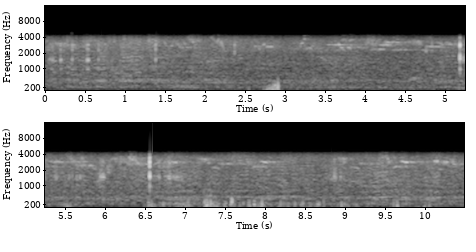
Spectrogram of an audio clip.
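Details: Bees piled together in a tree make a continuous, broad droning hum, with scattered louder buzzes of single bees passing close and brief clicks on top of the steady mass of wingbeats.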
